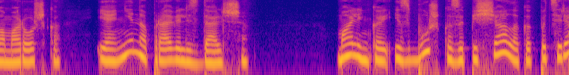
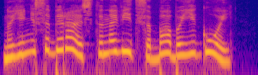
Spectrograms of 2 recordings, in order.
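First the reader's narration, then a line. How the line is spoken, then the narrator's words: Exclamation. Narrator (Russian): воскликнула Морошка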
